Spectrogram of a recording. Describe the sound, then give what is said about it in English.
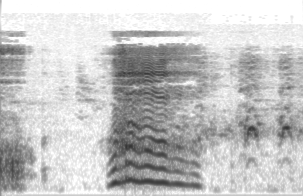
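A voice imitates a hawk's call with a single loud, drawn-out, wavering screech lasting about half a second, followed by faint, scattered softer sounds. “So the hawk go like this.”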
